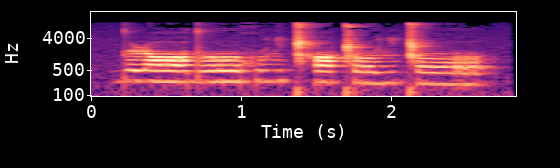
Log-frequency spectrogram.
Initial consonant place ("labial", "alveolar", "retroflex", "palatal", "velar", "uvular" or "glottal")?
alveolar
